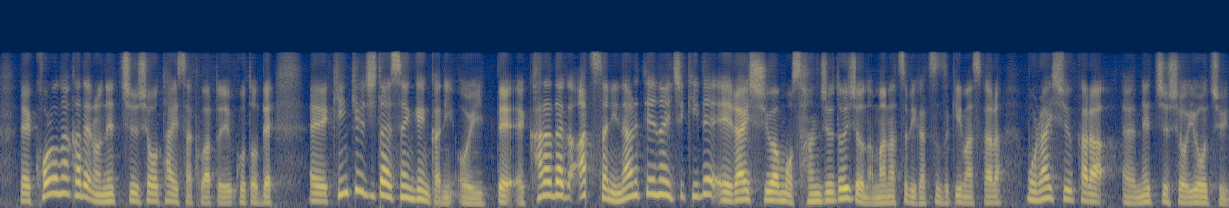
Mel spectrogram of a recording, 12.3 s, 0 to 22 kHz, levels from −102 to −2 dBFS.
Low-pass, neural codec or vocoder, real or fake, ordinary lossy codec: none; codec, 16 kHz, about 1 kbps, DyCAST, with the encoder's durations; fake; none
